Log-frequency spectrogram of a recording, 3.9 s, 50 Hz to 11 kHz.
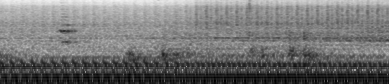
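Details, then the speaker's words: MGB GT classic car with a tired engine (choke won't stay on) idling loudly and roughly: an uneven, lumpy low thumping that sounds well worn. The owner calls the engine pretty dead and plans an MX5 swap. "uh all here but turn that off cuz it so loud yeah it's pretty dead to this engine so that's why I want to MX5 swap it"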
